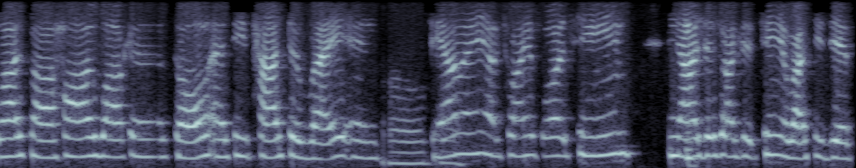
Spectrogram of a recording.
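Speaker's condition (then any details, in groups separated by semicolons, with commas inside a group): Mosaic Down syndrome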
